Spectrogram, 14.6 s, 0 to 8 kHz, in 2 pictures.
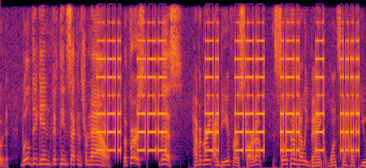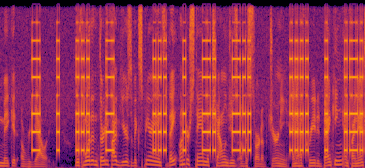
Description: Morse code, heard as electronic beeps, machine-sent, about 23 wpm, spaced as for 16 wpm, 860 Hz, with speech in English. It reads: GO NORTH TEST SEND …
